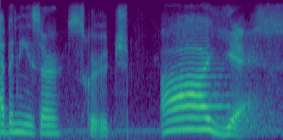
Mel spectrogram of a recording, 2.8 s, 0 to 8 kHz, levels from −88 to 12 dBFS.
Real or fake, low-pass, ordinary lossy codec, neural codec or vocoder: real; 7.2 kHz; Opus, 32 kbps; none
